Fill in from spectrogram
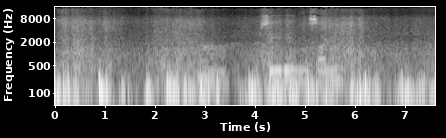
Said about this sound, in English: Receiving the energy of the waves. Receiving the song of the wind.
